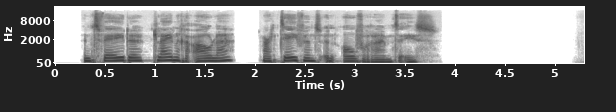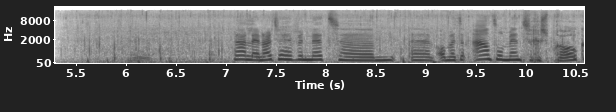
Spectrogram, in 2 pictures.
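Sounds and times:
speech: 0.3 - 3.9, 7.1 - 10.5
rain falling over a cemetery: 5.2 - 10.5.

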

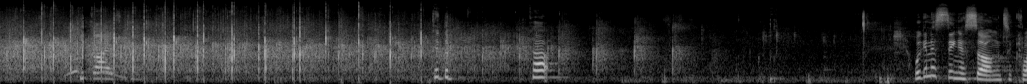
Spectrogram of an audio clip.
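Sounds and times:
audience clapping: 0.0 - 7.3
speech: 1.0 - 1.4, 4.3 - 4.7, 5.3 - 5.6, 9.2 - 10.2.

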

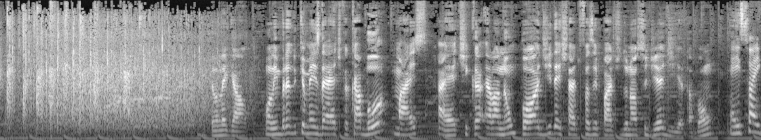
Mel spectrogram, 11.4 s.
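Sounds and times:
round of applause from a group: 0.0 - 3.9
speech: 3.2 - 11.4.

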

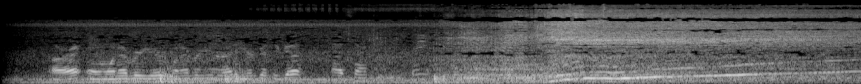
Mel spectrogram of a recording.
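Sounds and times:
speech: 0.5 - 6.7
person sliding along a zipline: 3.4 - 8.5.

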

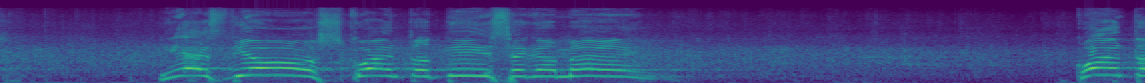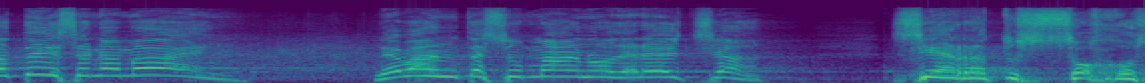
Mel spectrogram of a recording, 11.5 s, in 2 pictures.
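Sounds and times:
audience applauding: 0.0 - 9.1
speech: 0.8 - 3.4, 5.4 - 7.0, 7.6 - 9.6, 10.2 - 11.4.

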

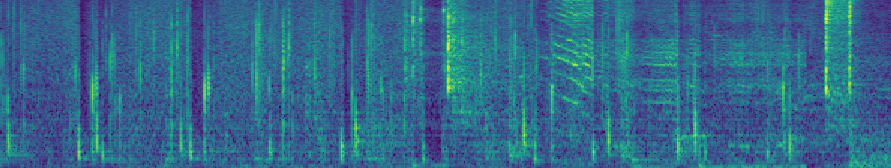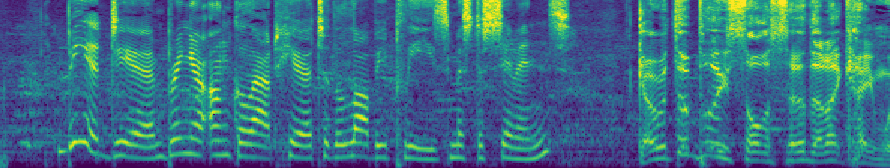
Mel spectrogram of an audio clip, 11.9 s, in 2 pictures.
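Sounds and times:
footsteps of three people walking into a lobby: 0.0 - 6.0
speech: 6.6 - 11.8.

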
